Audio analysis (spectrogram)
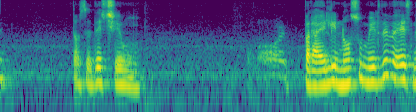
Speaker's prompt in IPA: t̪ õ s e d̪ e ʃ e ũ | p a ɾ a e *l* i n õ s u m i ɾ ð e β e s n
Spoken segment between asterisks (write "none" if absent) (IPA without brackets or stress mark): l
